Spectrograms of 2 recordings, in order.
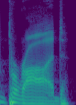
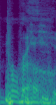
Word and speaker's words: Broad: Not the broad. The broad. The broad. It's spelled like broad, but that it's not you can't say that word anymore.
